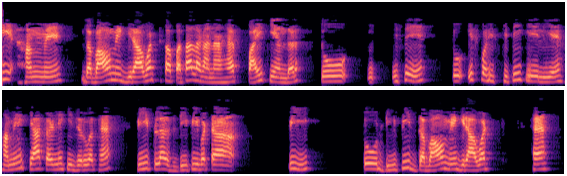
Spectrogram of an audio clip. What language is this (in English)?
Hindi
